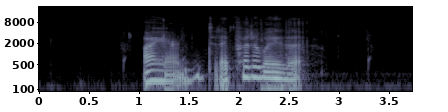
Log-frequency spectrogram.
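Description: A young woman speaks briefly and with animation into a microphone.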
